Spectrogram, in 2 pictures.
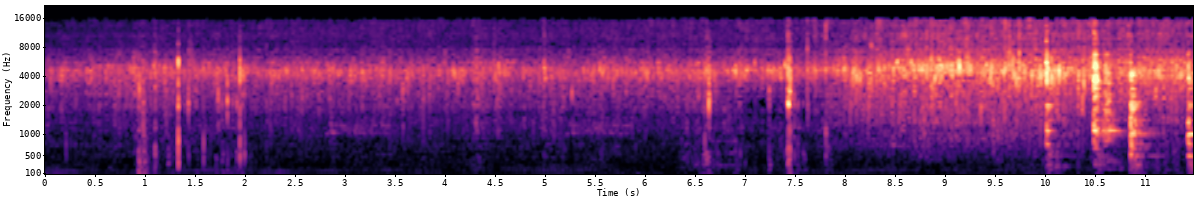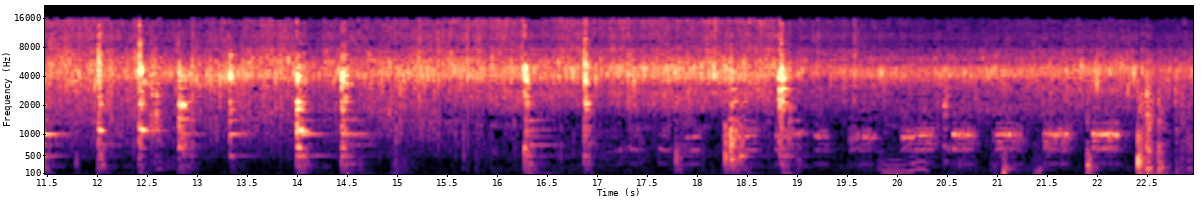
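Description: Salted fish and a chilli-and-shallot spice paste sizzling in hot oil in a wok, stirred with a spatula. The sizzle grows louder about eight seconds in. From about ten seconds on the spatula knocks against the wok in repeated ringing clinks, about one or two a second.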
